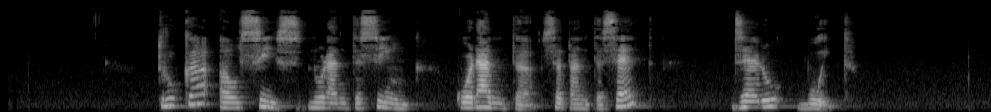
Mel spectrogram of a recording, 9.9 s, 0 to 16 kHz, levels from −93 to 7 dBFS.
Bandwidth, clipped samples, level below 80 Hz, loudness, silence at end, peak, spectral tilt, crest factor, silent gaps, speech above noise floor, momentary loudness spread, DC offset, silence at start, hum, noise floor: 11.5 kHz; under 0.1%; -84 dBFS; -32 LUFS; 1.4 s; -10 dBFS; -3.5 dB/octave; 26 dB; none; 45 dB; 13 LU; under 0.1%; 1.6 s; none; -77 dBFS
